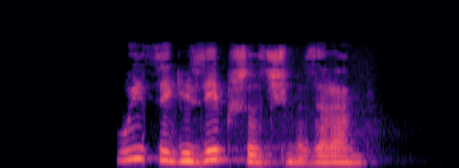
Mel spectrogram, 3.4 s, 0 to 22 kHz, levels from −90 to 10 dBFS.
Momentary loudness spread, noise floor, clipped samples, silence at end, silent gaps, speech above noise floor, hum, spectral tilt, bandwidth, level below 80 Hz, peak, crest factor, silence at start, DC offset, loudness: 8 LU; -80 dBFS; under 0.1%; 0.7 s; none; 57 dB; none; -5.5 dB/octave; 7.6 kHz; -68 dBFS; -8 dBFS; 18 dB; 0.9 s; under 0.1%; -24 LUFS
